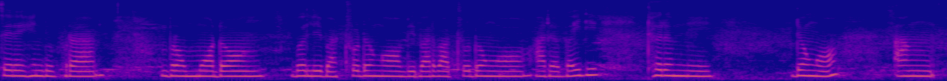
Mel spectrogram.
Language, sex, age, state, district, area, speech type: Bodo, female, 30-45, Assam, Udalguri, rural, spontaneous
